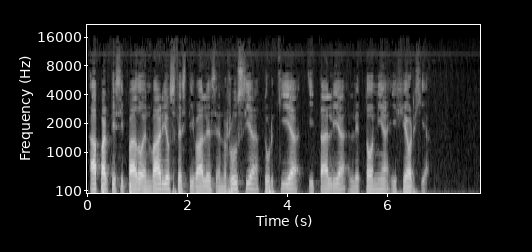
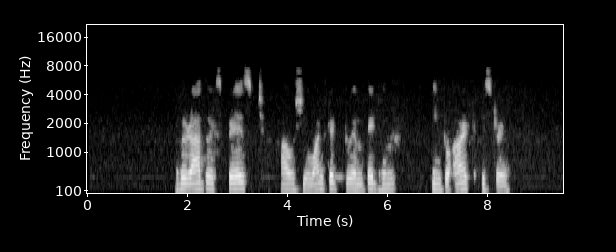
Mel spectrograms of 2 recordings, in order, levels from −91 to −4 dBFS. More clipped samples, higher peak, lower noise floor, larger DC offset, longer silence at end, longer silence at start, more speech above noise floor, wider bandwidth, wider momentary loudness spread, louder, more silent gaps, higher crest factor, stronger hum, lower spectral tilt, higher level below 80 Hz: neither; about the same, -2 dBFS vs -2 dBFS; second, -62 dBFS vs -72 dBFS; neither; about the same, 1.05 s vs 1.1 s; second, 0.05 s vs 1.8 s; second, 38 dB vs 53 dB; first, 16 kHz vs 7.6 kHz; about the same, 11 LU vs 11 LU; second, -25 LUFS vs -20 LUFS; neither; about the same, 22 dB vs 20 dB; neither; about the same, -5.5 dB/octave vs -6 dB/octave; first, -38 dBFS vs -62 dBFS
